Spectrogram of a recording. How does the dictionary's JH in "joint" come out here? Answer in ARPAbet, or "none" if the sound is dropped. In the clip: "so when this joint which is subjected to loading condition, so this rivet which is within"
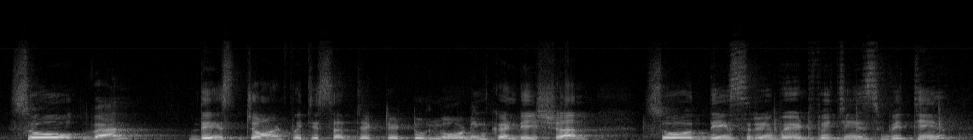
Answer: JH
